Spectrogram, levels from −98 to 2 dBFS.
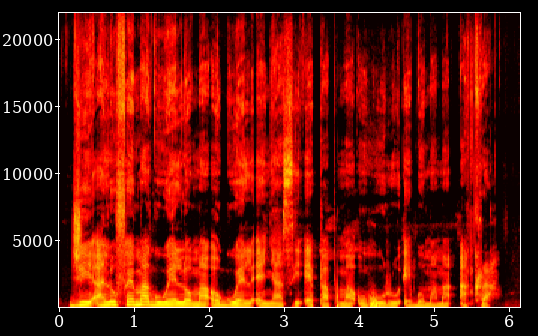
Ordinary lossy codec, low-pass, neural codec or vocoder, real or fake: none; none; none; real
